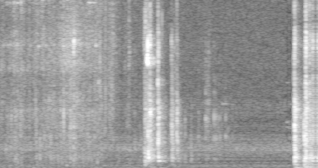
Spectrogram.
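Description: A heavy wooden door opens with a thud.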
